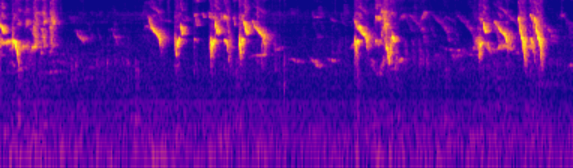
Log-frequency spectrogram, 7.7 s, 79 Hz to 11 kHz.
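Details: Bar-winged prinia song used as a master recording for training songbirds: quick bursts of sharp, high, chirping notes grouped into short phrases, with phrases starting at about 0, 2, 4.7 and 6.4 seconds. A faint steady hum runs underneath.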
